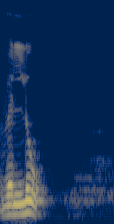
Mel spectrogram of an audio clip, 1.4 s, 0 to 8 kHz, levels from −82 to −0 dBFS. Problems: none marked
